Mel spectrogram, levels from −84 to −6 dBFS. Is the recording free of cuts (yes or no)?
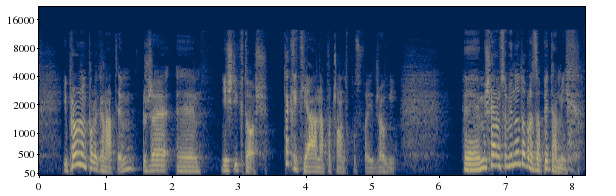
yes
